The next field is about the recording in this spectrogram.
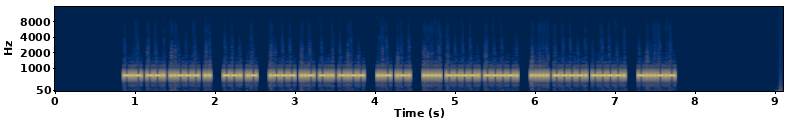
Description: Morse code, heard as a keyed tone, about 50 wpm, 700 Hz. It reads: KG2I GA JUDY UR 599 599 <BK>
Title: SOTA QSO Practice 50wpm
